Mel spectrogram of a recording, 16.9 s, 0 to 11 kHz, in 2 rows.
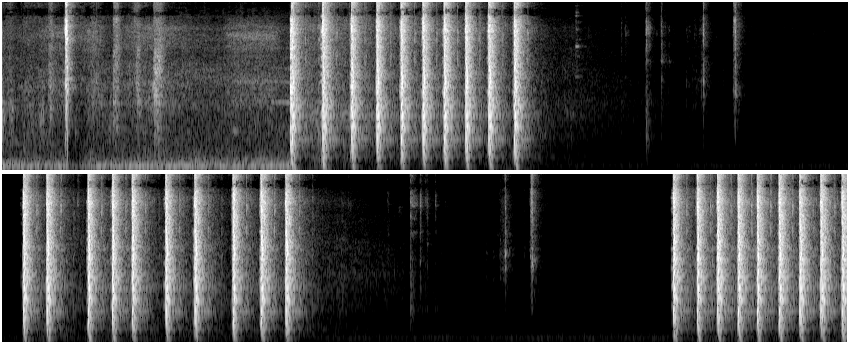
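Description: A Glock G44 .22LR semi-automatic pistol fires Remington 22 Viper rounds in three rapid strings of sharp, snappy cracks, six to eight shots each, separated by near-silent pauses with a few faint clicks.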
